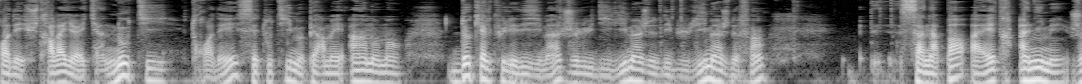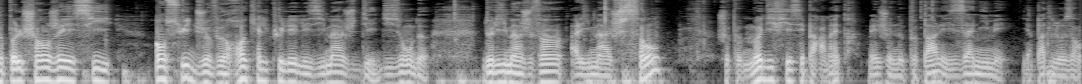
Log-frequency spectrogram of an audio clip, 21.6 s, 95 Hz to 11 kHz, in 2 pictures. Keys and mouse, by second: 5.5 click, 6.7 click, 8.7 click, 12.5 click, 20.0 click.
